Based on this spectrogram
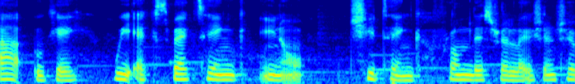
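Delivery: ordinary talk, nothing marked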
